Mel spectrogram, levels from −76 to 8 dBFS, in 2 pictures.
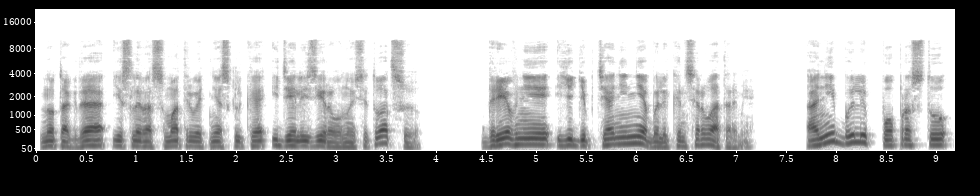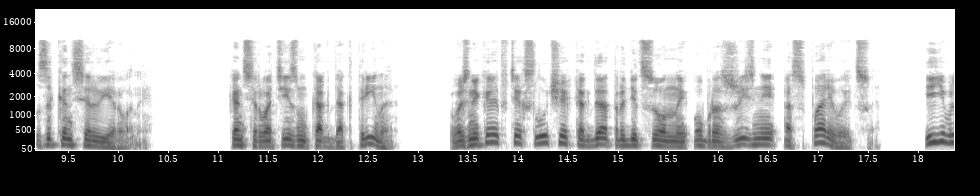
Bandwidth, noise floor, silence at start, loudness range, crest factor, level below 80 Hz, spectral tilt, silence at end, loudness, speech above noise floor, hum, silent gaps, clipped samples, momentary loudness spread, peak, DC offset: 10.5 kHz; under -90 dBFS; 0.05 s; 2 LU; 18 dB; -48 dBFS; -5.5 dB/octave; 0 s; -24 LUFS; over 67 dB; none; 3.96-4.43 s, 7.29-7.69 s, 10.44-11.10 s, 12.91-13.30 s, 17.74-18.06 s; under 0.1%; 7 LU; -6 dBFS; under 0.1%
